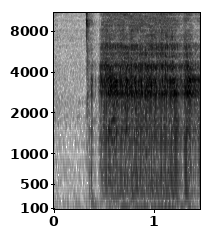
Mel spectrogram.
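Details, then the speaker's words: 1970s Panasonic RE-6289 AM/FM transistor radio, first power-up on AM at about 115-120 V: harsh, buzzy blare stuck at full volume; audio badly distorted and the volume control, turned all the way down, does nothing. "Volume is all the way down. Okay. I can't even turn the volume down any lower."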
